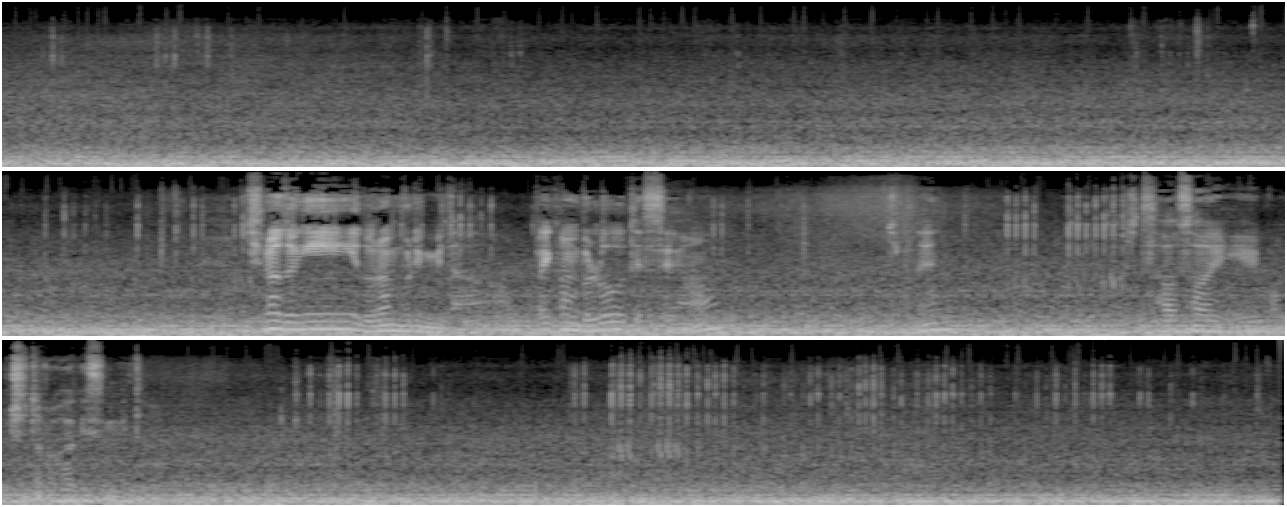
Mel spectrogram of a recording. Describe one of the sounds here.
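A car's engine and tyres hum steadily from inside the car as it drives along a road.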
